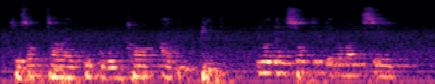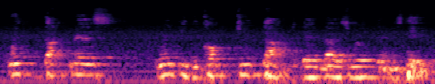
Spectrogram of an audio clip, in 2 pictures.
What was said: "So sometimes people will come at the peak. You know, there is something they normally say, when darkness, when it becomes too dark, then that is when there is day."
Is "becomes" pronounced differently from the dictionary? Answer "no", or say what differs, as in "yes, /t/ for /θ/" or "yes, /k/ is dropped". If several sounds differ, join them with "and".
yes, /z/ is dropped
